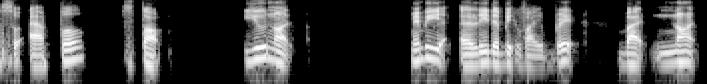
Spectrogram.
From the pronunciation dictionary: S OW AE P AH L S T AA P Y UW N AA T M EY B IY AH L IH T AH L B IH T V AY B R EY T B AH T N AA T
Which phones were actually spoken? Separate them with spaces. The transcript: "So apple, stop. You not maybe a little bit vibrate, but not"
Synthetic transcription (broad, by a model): S OW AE P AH L S T AA P Y UW N AA T M EY B IY AH L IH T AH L B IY T V AY B R EY T B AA T N AA T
